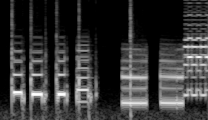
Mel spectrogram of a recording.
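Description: Telephone tones in an animated children's cartoon: four short, evenly spaced beeps, then three longer electronic tones, the last a step higher in pitch. The tones sound alone, without talk.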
